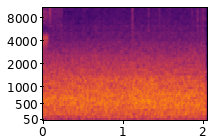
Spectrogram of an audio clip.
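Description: Sound effect of a steady rushing blast of noise with no pitch, standing for the snow bursting out of the bucket.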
